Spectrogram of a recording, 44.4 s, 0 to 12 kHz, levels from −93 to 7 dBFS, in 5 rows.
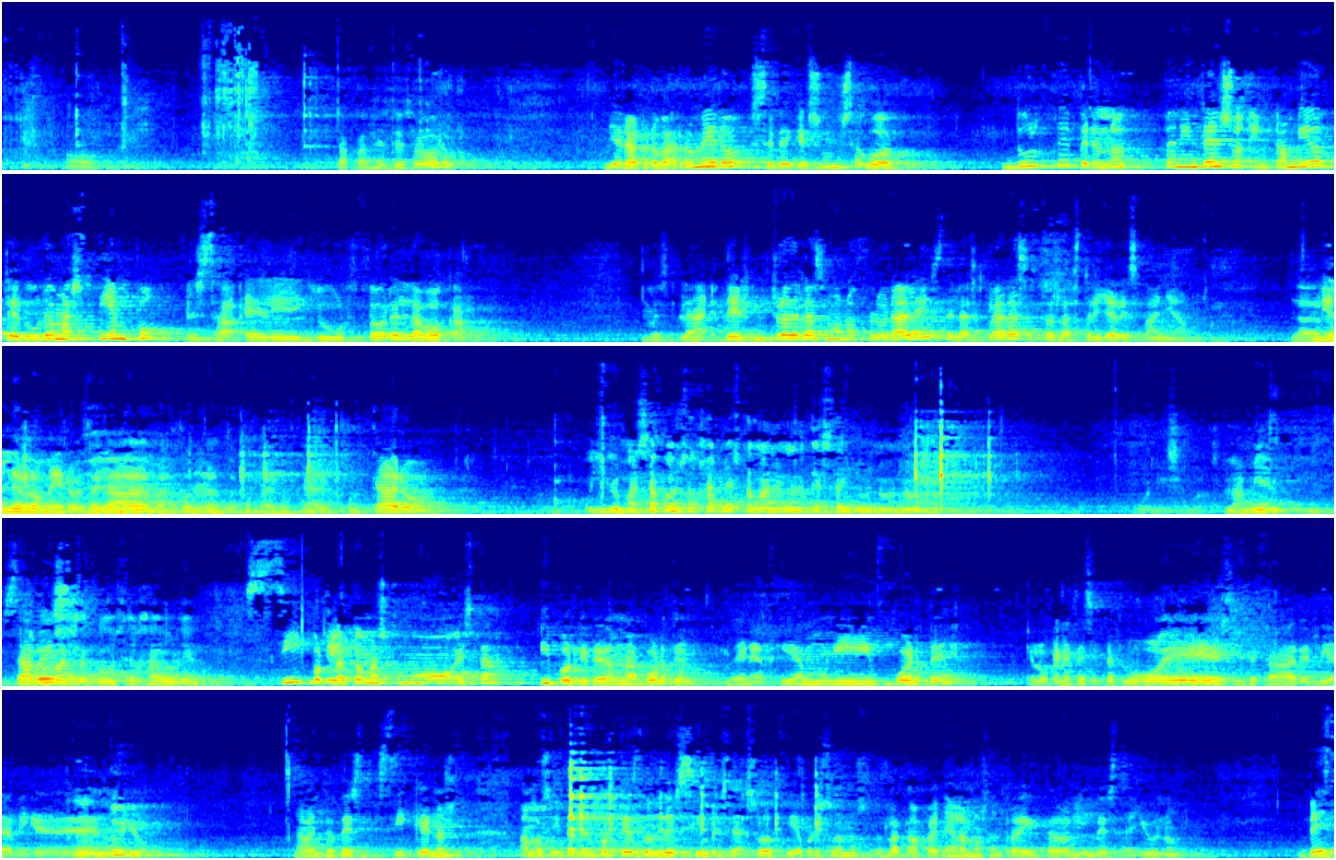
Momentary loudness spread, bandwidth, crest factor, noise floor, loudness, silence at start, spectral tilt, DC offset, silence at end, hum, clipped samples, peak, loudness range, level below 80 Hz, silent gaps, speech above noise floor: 18 LU; 10.5 kHz; 24 dB; -56 dBFS; -30 LUFS; 0 s; -5 dB/octave; under 0.1%; 0 s; none; under 0.1%; -6 dBFS; 6 LU; -74 dBFS; none; 26 dB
